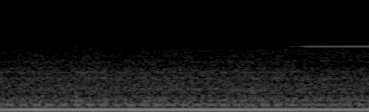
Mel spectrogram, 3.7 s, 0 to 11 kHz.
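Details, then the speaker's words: Multimeter continuity beep across a phone speaker's coil: low hum, then a clean steady high tone showing the coil is intact and the speaker working, expected resistance about 5–8 ohms. "el pitido significa que la pista o sea el bobinado de este parlante altavoz no está roto entonces estaría andando el parlante normalmente"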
